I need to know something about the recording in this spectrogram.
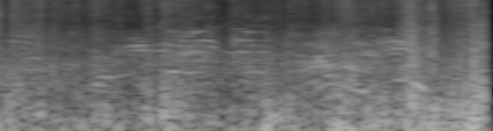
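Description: Sideline spectators and coaches shouting during a play, with wind rumbling on the microphone.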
